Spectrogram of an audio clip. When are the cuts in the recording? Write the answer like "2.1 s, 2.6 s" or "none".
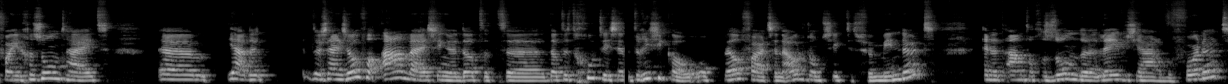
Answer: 6.2 s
